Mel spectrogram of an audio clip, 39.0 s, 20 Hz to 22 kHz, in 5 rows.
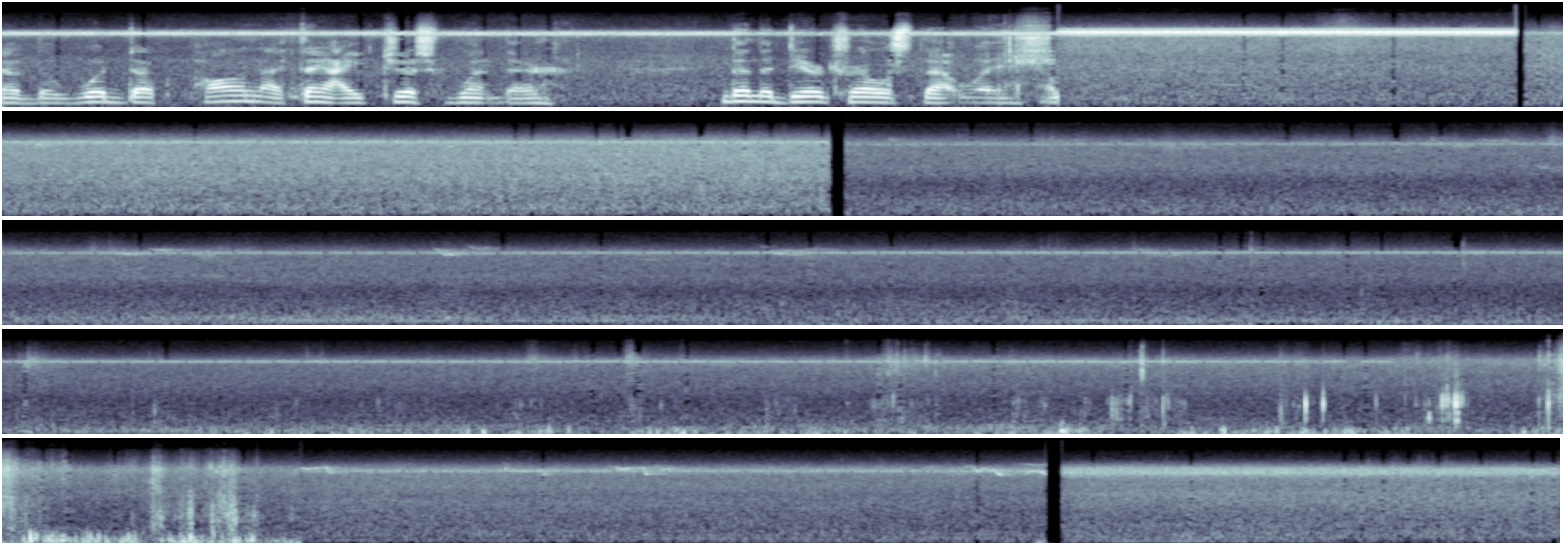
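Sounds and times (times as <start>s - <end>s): insects trilling: 0.0s - 7.6s, 13.5s - 36.4s
outdoor hiss: 0.0s - 39.0s.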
